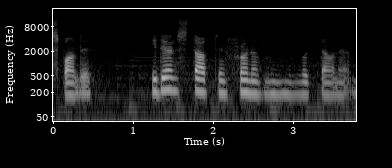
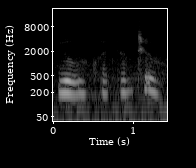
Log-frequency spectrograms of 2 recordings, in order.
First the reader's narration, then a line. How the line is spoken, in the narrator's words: mumble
